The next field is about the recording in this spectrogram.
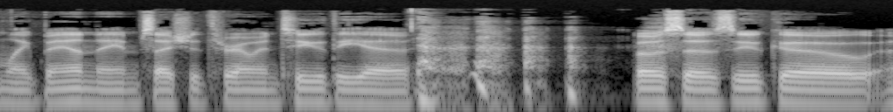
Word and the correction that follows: Bosozoku: Man, am I saying that right? Let me just check it real quick. Bozo Zoku.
